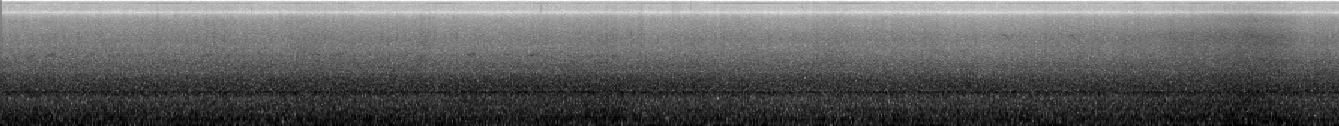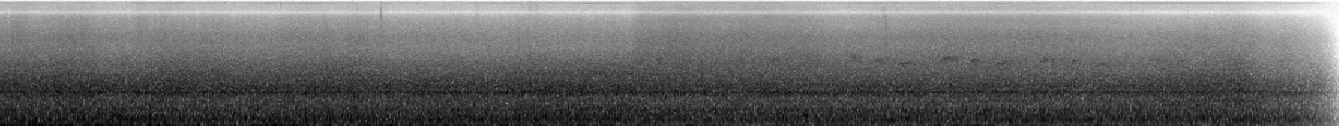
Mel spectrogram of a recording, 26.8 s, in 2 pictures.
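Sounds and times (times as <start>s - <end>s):
FIAT car driving on the road: 0.0s - 26.7s.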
